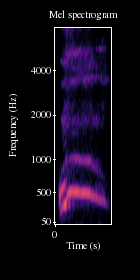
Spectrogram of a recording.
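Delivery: sharp high gasp for air; imitated gasp. Chaplain imitating a covid patient gasping, a sharp high intake. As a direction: mimic a patient straining to breathe.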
